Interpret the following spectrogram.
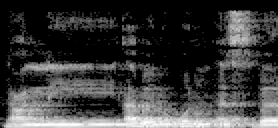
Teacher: با کو لمبا کریں گے اور با ساکن پہ وقفاً قلقلہ کریں گے ، لعلی ابلغ الاسباب، ملانا ہو تو پھر قلقلہ نہیں ہوتا،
